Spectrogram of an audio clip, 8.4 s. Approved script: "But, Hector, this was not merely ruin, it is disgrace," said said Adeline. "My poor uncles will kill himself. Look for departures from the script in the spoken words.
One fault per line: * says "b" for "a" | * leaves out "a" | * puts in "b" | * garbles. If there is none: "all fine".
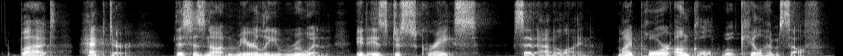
* says "is" for "was"
* leaves out "said"
* says "uncle" for "uncles"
